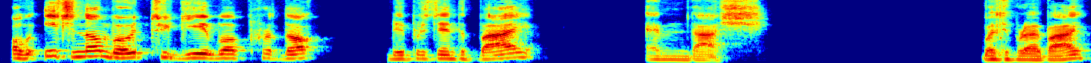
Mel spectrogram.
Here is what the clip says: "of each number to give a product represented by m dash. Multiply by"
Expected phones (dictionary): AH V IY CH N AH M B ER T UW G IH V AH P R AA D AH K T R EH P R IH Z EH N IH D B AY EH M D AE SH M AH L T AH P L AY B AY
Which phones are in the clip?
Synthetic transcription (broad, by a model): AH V IY CH N AH M B ER T UW G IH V AH P R AA D AH K T R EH P R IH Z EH N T B AY EH M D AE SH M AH L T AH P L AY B AY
